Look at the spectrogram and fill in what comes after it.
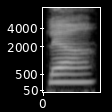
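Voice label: "lia", Mandarin Chinese, second tone, pronunciation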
